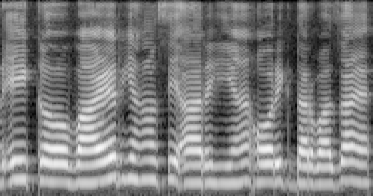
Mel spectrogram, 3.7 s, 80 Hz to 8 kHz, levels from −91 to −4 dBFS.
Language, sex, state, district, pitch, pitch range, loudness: Hindi, female, Uttar Pradesh, Lalitpur, 235 Hz, 225-250 Hz, -14 LUFS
